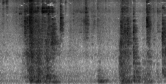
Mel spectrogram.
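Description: Scrap metal frames clattering and scraping against each other and the van's load floor as they are pushed in. There is one longer burst about half a second in and a sharper knock near the end.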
